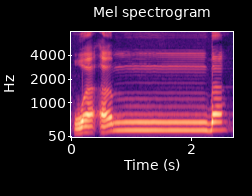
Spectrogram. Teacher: nun bertemu dengan ba iqlab di tekan ditahan selama dua harakat wa amba dengan mulut tertutup.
